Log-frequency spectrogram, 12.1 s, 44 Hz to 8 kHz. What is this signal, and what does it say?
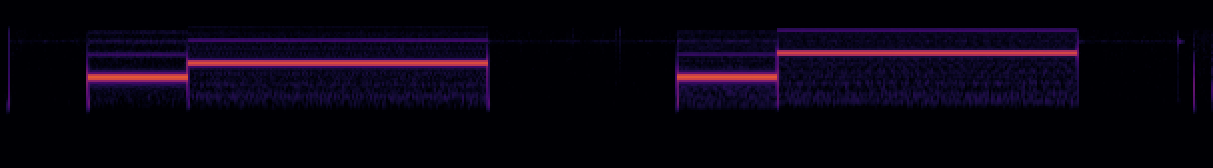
Two-tone page, heard as a one-second tone, then a three-second tone, about 730 then 1120 Hz, about 730 then 1550 Hz. It is heard from 0.9 to 10.8 s.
